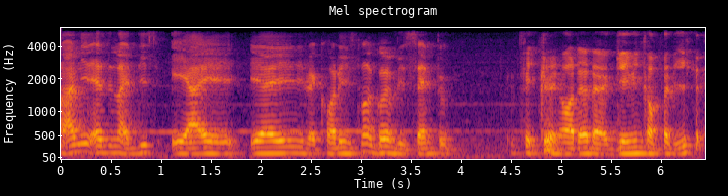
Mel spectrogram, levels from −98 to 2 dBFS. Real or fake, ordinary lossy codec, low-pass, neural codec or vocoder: real; AAC, 48 kbps; 5.4 kHz; none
